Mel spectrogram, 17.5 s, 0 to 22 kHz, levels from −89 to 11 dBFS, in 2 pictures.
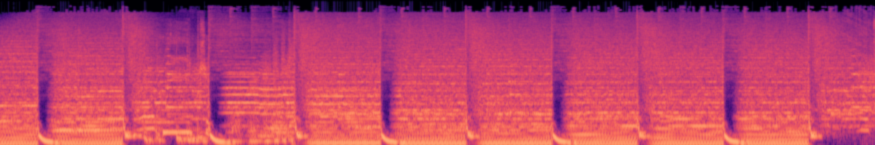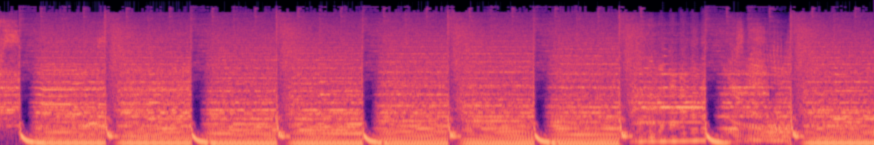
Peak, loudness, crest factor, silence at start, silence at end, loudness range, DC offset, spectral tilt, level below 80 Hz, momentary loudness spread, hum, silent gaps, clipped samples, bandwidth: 0 dBFS; -8 LUFS; 8 dB; 0 s; 0 s; 1 LU; under 0.1%; -3.5 dB/octave; -14 dBFS; 2 LU; none; none; under 0.1%; 19.5 kHz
